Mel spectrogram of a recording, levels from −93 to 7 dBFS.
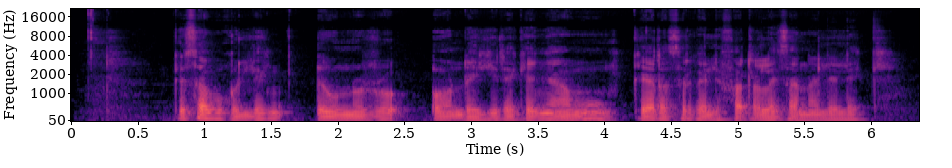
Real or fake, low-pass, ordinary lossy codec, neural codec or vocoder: real; none; none; none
